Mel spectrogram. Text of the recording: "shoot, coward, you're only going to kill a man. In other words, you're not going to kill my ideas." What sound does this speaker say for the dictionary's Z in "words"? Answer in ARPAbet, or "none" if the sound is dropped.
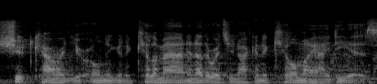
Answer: Z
